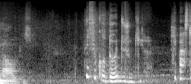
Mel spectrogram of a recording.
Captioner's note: whispering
